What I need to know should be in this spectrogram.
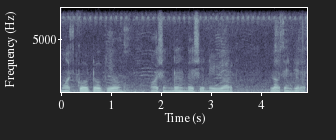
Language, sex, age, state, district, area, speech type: Marathi, male, 30-45, Maharashtra, Thane, urban, spontaneous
